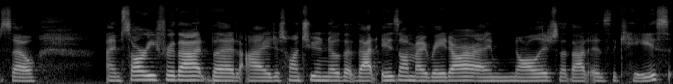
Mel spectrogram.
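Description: A woman's voice: fairly low pitch, clear, resonant tone. A woman in her twenties hosting her own podcast, talking casually and candidly with frequent "like" fillers. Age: 20s. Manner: chatty, frequent "like", candid and upbeat. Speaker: podcast host. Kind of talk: casual solo podcast chat.

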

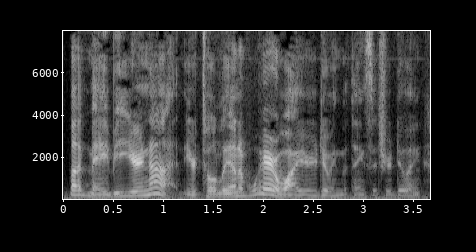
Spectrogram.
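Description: A man's voice: mid-range voice, very animated, a little fast, creaky, slight background noise. A man co-hosting a podcast, explaining things in a casual, conversational way during a book discussion. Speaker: podcast co-host.

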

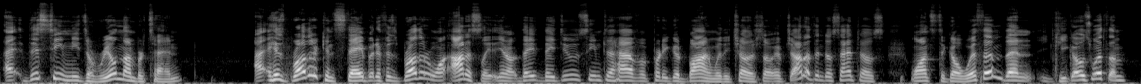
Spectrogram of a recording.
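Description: A man's voice: sits high, sing-song, fairly quick, no echo. A man co-hosting a sports podcast in casual chat, ranting with exasperation and laughing between points. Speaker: podcast co-host.

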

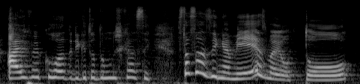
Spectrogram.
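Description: A woman from Brazil rattles through her stories at a quick clip in a fairly high voice. She chats casually as a podcast guest, full of asides and little quoted voices. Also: lively intonation, fairly bright tone. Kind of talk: casual chat.

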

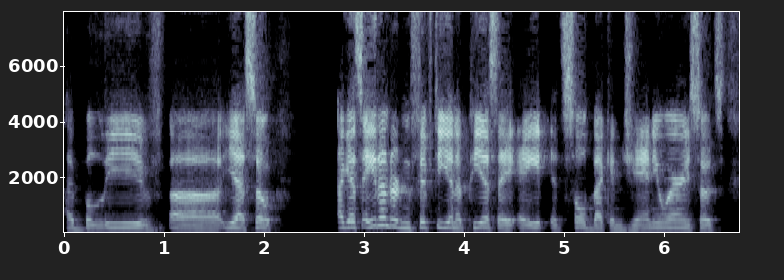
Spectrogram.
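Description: A man hosting a casual collectibles show, explaining things in a rambling, halting way. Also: sits high, fairly bright tone. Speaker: show host. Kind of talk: casual, conversational collectibles talk.

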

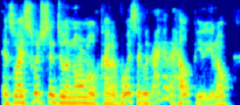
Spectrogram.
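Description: Man, guest storyteller, animated, acts out dialogue, slightly high voice, dull lo-fi audio. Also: racing. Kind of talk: casual storytelling chat.

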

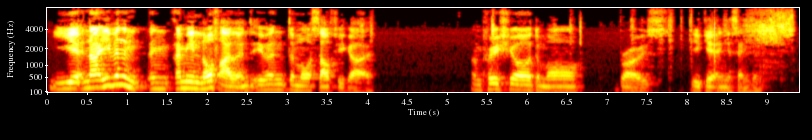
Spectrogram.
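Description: Kiwi co-host, man, bright, a touch of hiss, jokey and easy. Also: mid-range voice, expressive, measured pace, lo-fi sound. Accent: New Zealand. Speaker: podcast co-host. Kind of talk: casual chat.

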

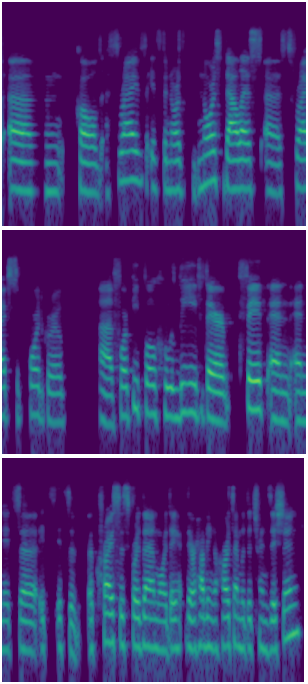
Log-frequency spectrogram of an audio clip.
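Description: A woman's voice: lowish voice, darkish tone, no echo. A woman from Belgium speaking informally as an interview guest, explaining things in a conversational way. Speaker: interview guest, podcast host. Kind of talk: informal personal introduction in an online interview.

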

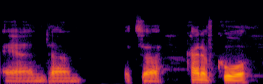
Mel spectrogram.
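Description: A middle-aged man with an American accent, telling his personal story conversationally with a halting, pause-filled delivery. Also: a bass voice, mellow, dry recording, lo-fi sound. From United States. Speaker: interview guest, meditation coach.

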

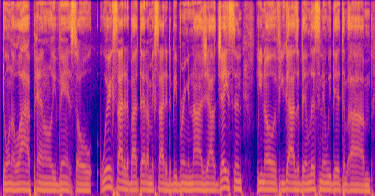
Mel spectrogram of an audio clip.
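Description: A man hosting a podcast, talking in a relaxed, slangy way. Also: fairly low pitch, fairly quick, few pauses, no room sound, studio quality, soft background music. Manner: relaxed, slangy, laughs easily. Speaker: podcast host. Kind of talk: casual podcast chat.

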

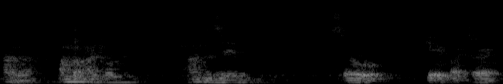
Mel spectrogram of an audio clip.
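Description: A man's voice: low voice, fairly even intonation, measured pace, background noise. A young man in a casual group chat, slangy and teasing, recorded at a distance in an echoey room.

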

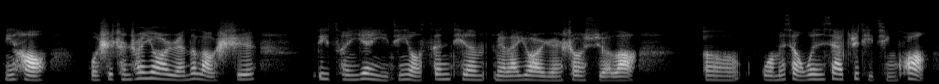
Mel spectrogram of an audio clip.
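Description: A woman's voice: medium pitch, steady tone, normal speed, pushed and bright, dry recording, low-quality recording. A woman playing a polite, concerned kindergarten teacher in a Chinese audio drama.

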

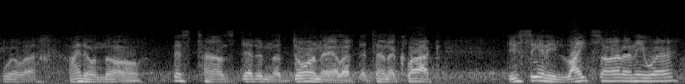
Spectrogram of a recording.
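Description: A man's voice: medium pitch, animated, normal speed, noisy background, lightly acted. Man acting young American lieutenant, muffled old radio. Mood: earnest. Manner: earnest, slangy, tender. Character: young army lieutenant, eager affectionate sweetheart on brief leave. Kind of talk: 1940s radio drama acting.

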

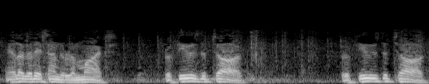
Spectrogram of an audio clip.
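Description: Actor as a folksy Ranger sidekick, noisy old radio. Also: male voice, medium pitch, normal speed, close to an everyday voice. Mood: businesslike, wry. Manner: folksy, conversational. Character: plain-spoken, folksy male Texas Ranger sidekick. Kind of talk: 1950s radio drama acting. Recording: muffled, noisy old-time radio recording.

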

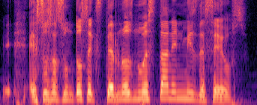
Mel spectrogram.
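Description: A man performing a dramatic Shakespeare monologue as a warrior king rallying his army, solemn and declamatory with weighty pauses. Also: sits high, no echo, faint music behind, lightly acted. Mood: impassioned, proud.

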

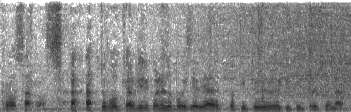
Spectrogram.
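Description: A man's voice: on the low side, fast, background noise. A man, a singer and actor telling an amused story in an interview.

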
